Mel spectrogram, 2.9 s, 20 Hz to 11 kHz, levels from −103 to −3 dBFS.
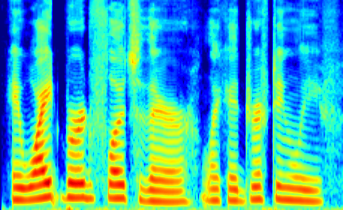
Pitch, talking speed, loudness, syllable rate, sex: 190 Hz, 190 wpm, -20 LUFS, 4.7 syllables/s, female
